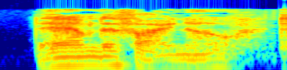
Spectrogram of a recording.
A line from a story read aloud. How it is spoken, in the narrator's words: Thomas sighed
